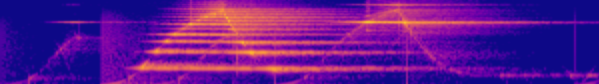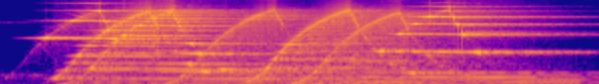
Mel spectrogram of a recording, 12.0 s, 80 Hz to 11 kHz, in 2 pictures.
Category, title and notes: Soundscapes > Synthetic / Artificial
PPG Wave 2.2 Boiling and Whistling Sci-Fi Pads 11
cinematic, content-creator, dark-design, dark-soundscapes, dark-techno, drowning, horror, mystery, noise, noise-ambient, PPG-Wave, science-fiction, sci-fi, scifi, sound-design, vst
